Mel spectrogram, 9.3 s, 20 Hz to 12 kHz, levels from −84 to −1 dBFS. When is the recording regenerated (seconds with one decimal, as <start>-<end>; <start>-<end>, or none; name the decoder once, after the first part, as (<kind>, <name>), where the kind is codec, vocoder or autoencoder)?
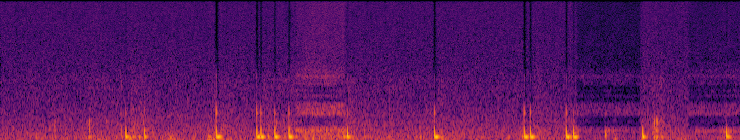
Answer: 3.7-4.3 (codec, SNAC); 7.2-8.0; 8.6-9.3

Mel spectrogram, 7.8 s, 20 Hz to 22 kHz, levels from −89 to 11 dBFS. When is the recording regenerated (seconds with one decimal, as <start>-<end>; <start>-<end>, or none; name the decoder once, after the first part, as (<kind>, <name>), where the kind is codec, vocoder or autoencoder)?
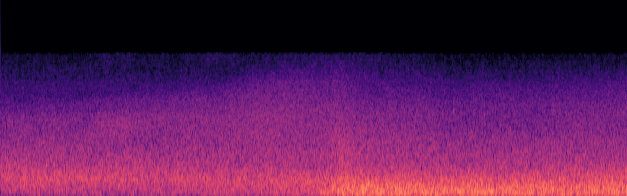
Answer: none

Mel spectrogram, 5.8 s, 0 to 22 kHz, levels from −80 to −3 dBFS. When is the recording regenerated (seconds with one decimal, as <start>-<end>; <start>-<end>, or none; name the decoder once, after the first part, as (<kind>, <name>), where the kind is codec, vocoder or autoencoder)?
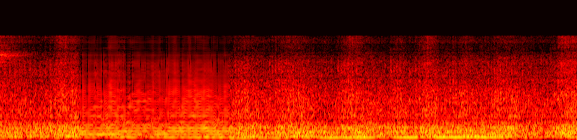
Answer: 0.8-2.3 (vocoder, BigVGAN v2)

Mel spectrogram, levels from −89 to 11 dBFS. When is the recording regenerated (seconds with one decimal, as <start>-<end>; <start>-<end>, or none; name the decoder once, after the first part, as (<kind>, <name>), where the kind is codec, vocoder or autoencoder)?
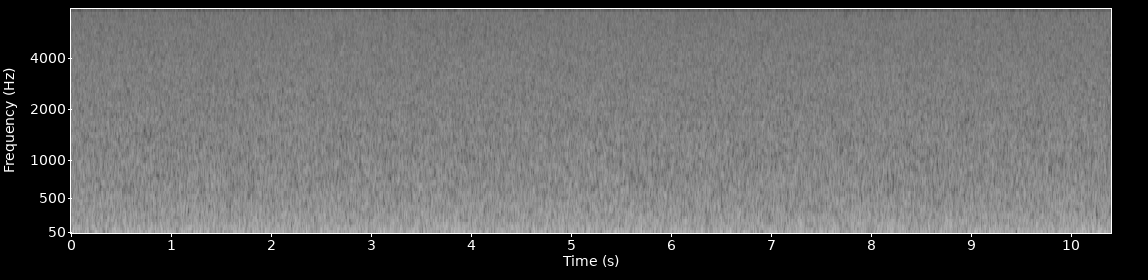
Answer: none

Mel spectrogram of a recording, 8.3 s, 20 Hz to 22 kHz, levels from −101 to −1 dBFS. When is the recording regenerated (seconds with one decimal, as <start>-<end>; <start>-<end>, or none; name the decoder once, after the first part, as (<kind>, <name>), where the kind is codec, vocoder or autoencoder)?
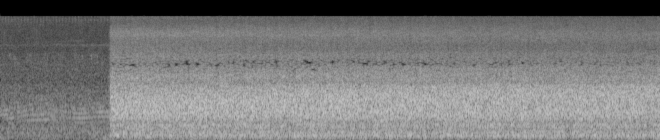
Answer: none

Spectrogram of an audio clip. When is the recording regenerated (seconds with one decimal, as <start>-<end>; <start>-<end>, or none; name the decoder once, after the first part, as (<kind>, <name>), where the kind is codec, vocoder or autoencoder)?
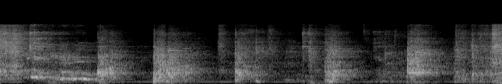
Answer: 0.0-5.0 (codec, SNAC)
